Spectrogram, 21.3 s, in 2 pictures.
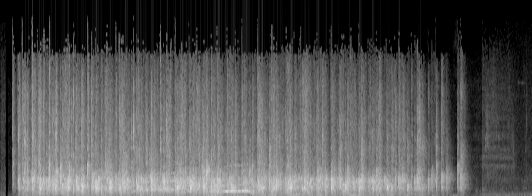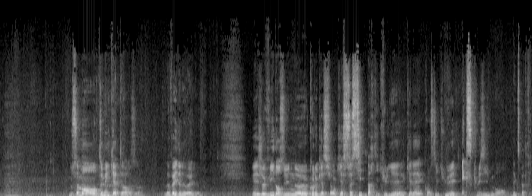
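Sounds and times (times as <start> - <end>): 
crowd applauding: 0.1 - 9.4
whistle or cheer: 2.9 - 5.2
speech: 12.2 - 14.8, 15.7 - 21.2.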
